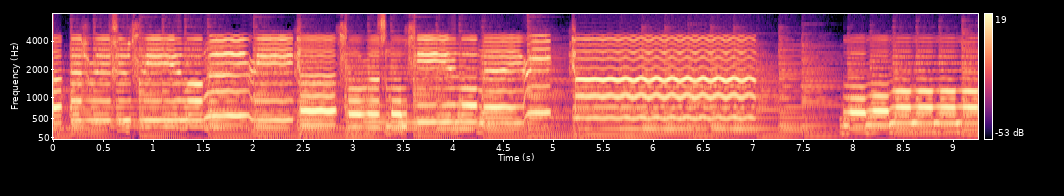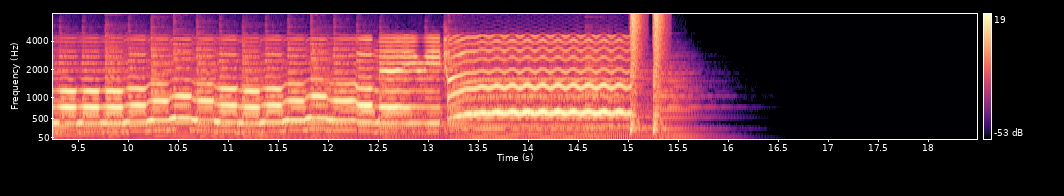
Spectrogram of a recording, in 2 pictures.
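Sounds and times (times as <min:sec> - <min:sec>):
soprano singing: 0:00.0 - 0:07.2, 0:07.9 - 0:15.2.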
